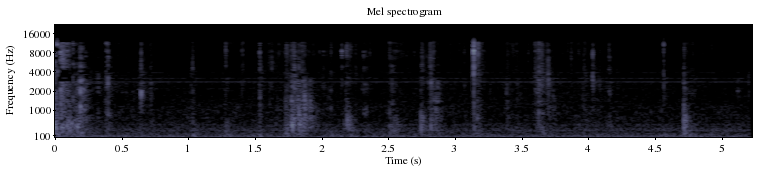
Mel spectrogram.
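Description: A metal utility knife blade shaves a solid yellow bar of soap with a purple rind, and pieces fall off. Quiet, dry scraping and crisp crackling come in short, bright bursts, with one sharper click near the middle and a faint low hum underneath.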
